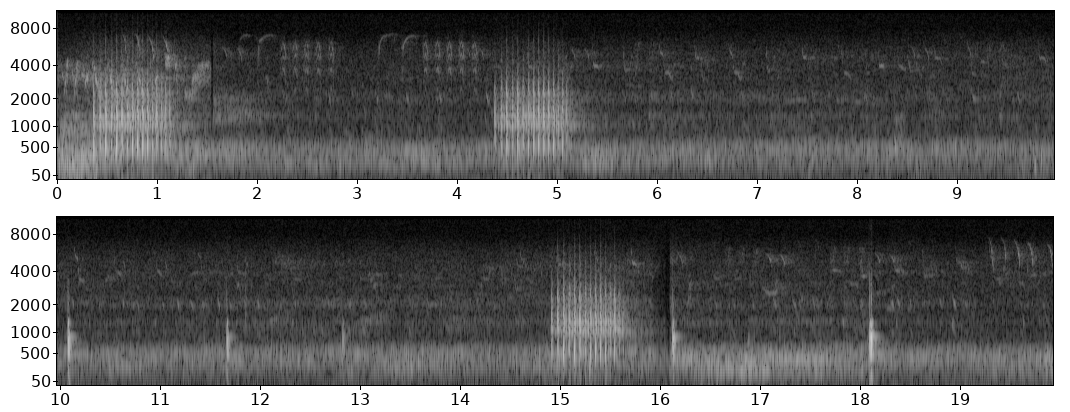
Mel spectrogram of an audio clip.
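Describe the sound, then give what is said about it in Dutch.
Three short bursts of rapid great spotted woodpecker drumming ring out, spaced several seconds apart, with its sharp single call notes scattered between them over a quiet outdoor background. “De grote bonte specht.”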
